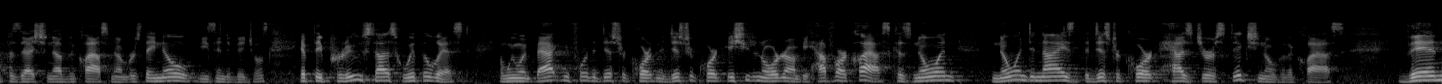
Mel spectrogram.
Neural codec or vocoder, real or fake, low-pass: none; real; 7.2 kHz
